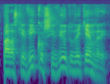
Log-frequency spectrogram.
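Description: A man's voice: mid-range voice, lively intonation. A man co-hosting a podcast in casual chat, grumbling playfully and repeating himself. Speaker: podcast co-host.

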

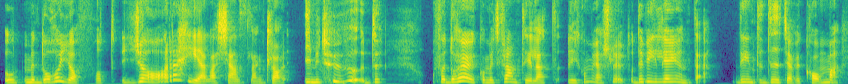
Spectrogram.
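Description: A Swedish woman co-hosts a podcast in casual chat, swearing freely and acting out the lines of people she quotes. Her voice is a little high, animated and a little mellow.

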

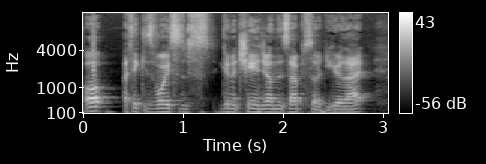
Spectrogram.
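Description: A middle-aged man hosting a casual podcast, joking and teasing in a relaxed, rambling way. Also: medium pitch, quick pace. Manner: playful, joking, self-teasing. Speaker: podcast host.

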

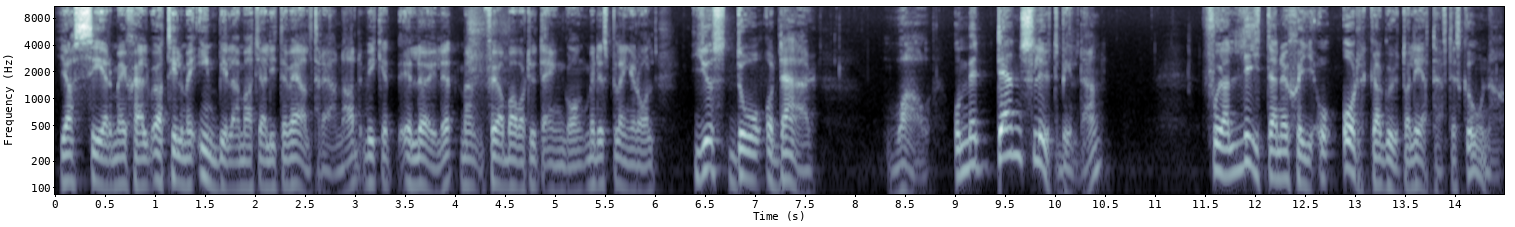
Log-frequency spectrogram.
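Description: This man, a mental coach, speaks in a voice on the low side as he hands out casual advice with lively self-mockery, dramatizing his own inner voices.

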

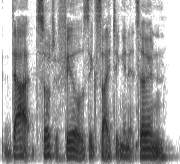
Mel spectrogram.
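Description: A woman's voice: a bass voice, flat delivery, normal speed, creaky, darkish tone, breathy edge. A woman with a modern British Received Pronunciation accent, chatting reflectively in a hesitant, self-deprecating, digressive way as an interview guest. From England. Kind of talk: casual reflective conversation.

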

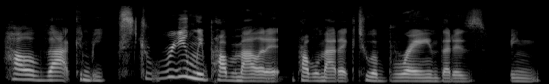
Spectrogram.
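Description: Podcast co-host, woman, lowish voice, dry close mic, earnest and reflective. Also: moderate pace, sharp tone, clean tone, dry recording. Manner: earnest, reflective, with frequent restarts. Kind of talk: casual conversational podcast.

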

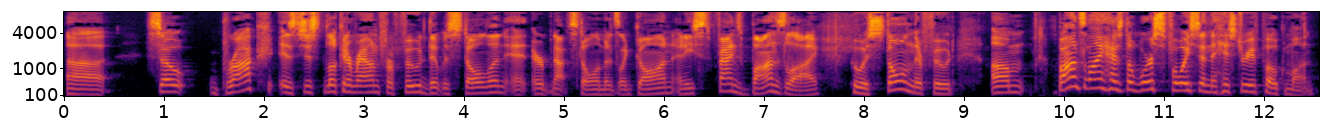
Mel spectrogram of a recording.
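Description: A man's voice: on the high side, expressive, moderate pace, a bit bright, dry recording. A man co-hosting a casual podcast, recapping a film in a sarcastic, rambling way with lots of fillers. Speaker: podcast co-host recapping films. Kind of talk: casual chat.

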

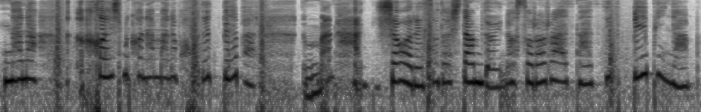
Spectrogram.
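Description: Woman doing a high little boy, Sinasaurus. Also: noisy background. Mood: worried. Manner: high, quick and breathless, fearful then bold. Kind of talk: children's audio story.

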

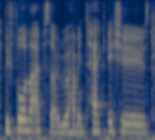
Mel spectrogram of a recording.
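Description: A woman's voice: fairly low pitch, fairly even intonation, fast talker, smooth. Enthusiastic woman podcast host. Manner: enthusiastic, reflective. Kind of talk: casual conversation.

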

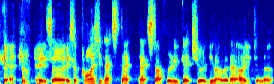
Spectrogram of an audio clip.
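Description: Husky-voiced male podcast host. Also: fairly low pitch, very animated, moderate pace, muffled recording. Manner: friendly, rambling, with many fillers and restarts. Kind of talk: casual interview chat.

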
